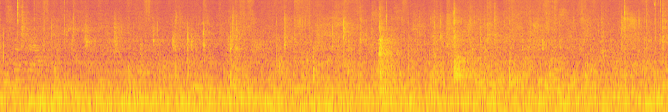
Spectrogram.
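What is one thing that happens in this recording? Footsteps shuffle on a wooden stage.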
